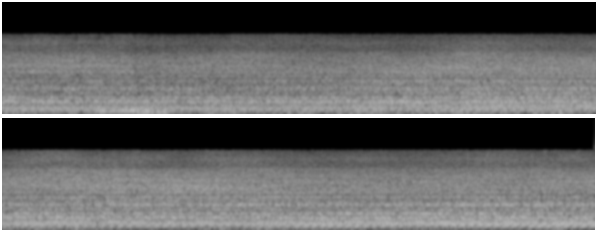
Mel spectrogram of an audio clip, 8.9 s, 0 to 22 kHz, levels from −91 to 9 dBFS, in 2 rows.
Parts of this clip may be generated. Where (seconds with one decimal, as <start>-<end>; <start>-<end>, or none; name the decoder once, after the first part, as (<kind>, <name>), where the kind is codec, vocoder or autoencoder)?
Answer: none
